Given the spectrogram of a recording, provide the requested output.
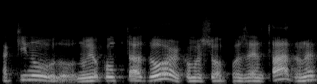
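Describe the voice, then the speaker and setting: With a quiet background, a man speaks at a moderate pace using lively intonation. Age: 70s. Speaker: retired amateur film preserver. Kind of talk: interview reminiscence.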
